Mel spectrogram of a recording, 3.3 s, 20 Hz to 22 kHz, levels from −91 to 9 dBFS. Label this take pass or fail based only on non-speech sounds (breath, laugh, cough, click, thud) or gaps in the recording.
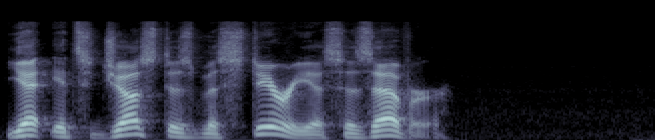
pass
